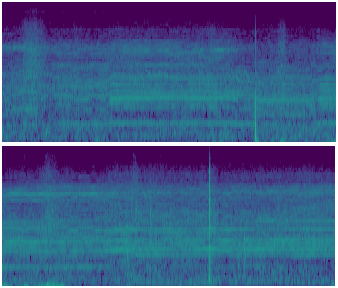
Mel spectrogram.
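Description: Honeybees buzzing in a steady hum, stirred up by the varroa fumigation of their hive. Two short sharp clicks, about four and eight seconds in.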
